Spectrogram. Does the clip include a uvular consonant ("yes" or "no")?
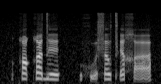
yes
